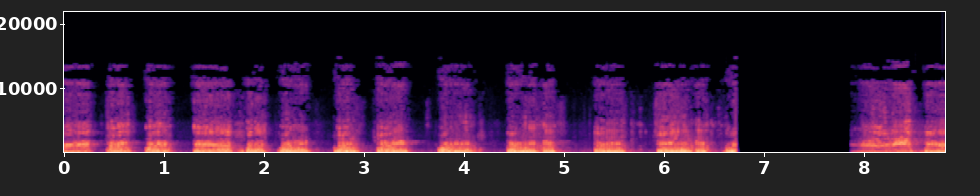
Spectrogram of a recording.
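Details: Wild boar calling for a mate with a steady string of hoarse, clipped grunts, about two each second, then a brief silence before it starts again.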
